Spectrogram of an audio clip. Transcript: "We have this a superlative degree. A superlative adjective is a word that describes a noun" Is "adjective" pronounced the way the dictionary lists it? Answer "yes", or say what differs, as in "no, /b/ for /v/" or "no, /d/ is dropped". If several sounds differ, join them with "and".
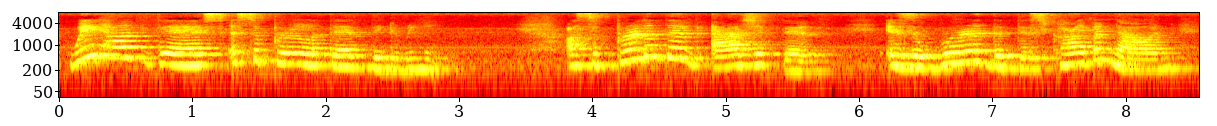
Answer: yes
